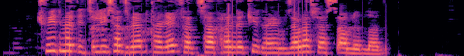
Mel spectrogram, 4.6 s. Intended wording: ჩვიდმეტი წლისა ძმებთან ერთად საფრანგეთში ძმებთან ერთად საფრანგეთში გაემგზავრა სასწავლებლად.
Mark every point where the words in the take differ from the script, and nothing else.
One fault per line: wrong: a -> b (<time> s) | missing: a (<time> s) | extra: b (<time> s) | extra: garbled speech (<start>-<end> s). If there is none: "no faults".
missing: ძმებთან ერთად საფრანგეთში (2.6 s)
